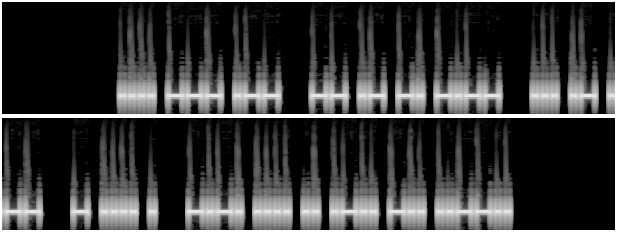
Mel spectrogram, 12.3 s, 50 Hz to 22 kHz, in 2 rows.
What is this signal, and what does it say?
Morse code, heard as a keyed tone, about 25 wpm, 700 Hz. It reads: HOW MANY SAW THE CHILD?
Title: Sentences from Top 1000 Words - Review Part 1 - 25wpm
